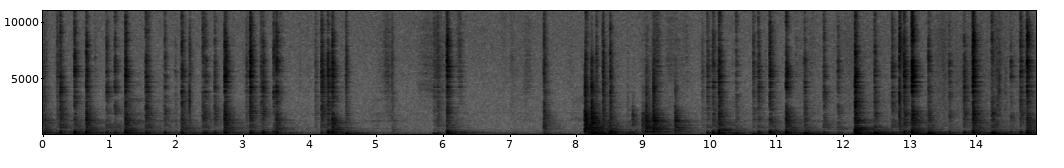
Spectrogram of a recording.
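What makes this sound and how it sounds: Fingertips tap quickly on a large, flat, painted steel washing machine lid while the palm rests on it. The result is dull, low, drum-like knocks with a short ring and a faint hum near 184 Hz. The taps come in rapid bursts separated by quieter pauses around the 5- and 7-second marks.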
